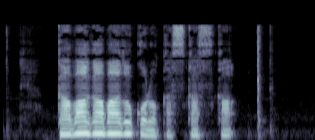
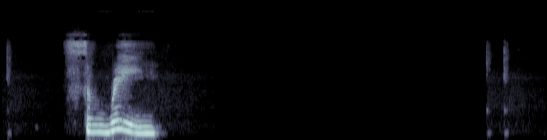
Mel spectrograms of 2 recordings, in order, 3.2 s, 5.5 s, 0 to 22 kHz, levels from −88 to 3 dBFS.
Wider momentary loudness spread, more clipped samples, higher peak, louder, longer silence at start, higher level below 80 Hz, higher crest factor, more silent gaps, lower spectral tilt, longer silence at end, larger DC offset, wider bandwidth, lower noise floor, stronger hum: first, 20 LU vs 12 LU; neither; about the same, -2 dBFS vs -4 dBFS; about the same, -18 LUFS vs -20 LUFS; about the same, 0.6 s vs 0.7 s; first, -50 dBFS vs -62 dBFS; about the same, 18 dB vs 22 dB; neither; about the same, -5.5 dB/octave vs -6 dB/octave; second, 0.55 s vs 3.9 s; neither; first, 11.5 kHz vs 9.4 kHz; second, -61 dBFS vs -85 dBFS; neither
